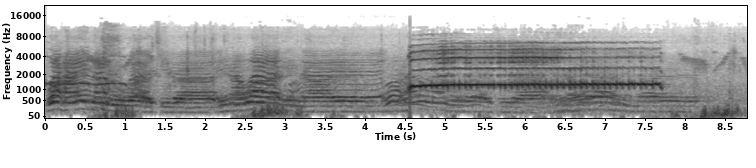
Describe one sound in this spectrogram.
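A group of men and women sing together outdoors.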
